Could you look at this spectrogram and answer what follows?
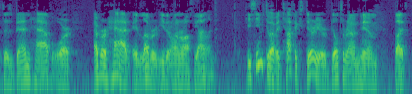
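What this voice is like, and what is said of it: Zsa Zsa Gabor accent impression. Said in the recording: “why am I doing like a Zsa Zsa Gabor accent?”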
